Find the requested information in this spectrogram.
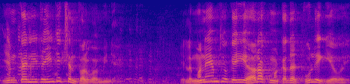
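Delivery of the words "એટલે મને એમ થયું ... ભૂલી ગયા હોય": ordinary talk, nothing marked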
